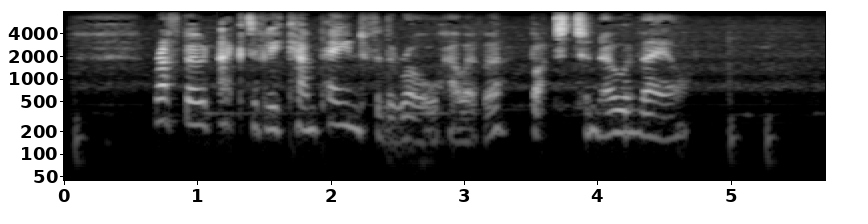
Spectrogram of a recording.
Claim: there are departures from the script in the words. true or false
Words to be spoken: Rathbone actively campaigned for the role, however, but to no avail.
false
